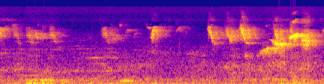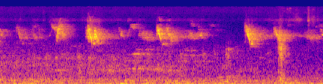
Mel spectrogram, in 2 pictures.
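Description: Small birds chirping faintly, with short high chirps repeated throughout and one louder rising call about four seconds in. A soft low thump comes about half a second in.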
